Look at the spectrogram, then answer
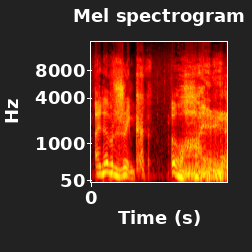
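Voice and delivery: put-on mumbled strange accent, drawn out; mumbly Dracula accent. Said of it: "weird mumbly accent".

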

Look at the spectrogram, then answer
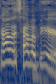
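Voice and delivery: put-on high, chirpy old lady; grandma voice. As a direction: offer it like a cheerful grandma. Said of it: "She's like".

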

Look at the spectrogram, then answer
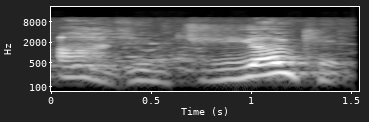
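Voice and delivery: slow, drawn-out dismay; mock-exasperated groaning words; retold disbelief. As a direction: stretch it out in weary disbelief. Retells dismay when ride halts.

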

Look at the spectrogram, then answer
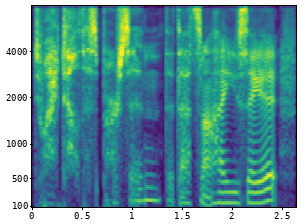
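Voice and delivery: whispered, as a nervous listener's private worry; panicked inner thought. Retold or imitated. Guest voicing a colleague's silent panic, whispered. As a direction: whisper it like a secret you daren't say aloud. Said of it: "moment of terror and panic and confusion".

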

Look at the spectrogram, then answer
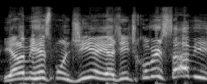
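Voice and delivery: building from a testimony into a loud, high proclamation; preaching at full force. Acted. Pastor proclaiming God's voice to the congregation, loud and high.

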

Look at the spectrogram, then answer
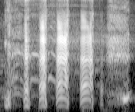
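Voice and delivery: impish acted laugh; gleeful teasing laugh; mischievous cackle. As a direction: snicker like a brat who got caught. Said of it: "I'm like".

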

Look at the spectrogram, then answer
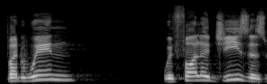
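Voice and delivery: usual speaking voice

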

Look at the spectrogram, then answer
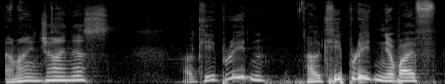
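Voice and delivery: doubtful inner voice. Retold or imitated. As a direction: shrug and keep going.

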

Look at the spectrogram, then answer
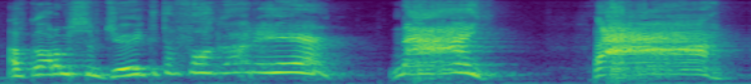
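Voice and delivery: high, loud frantic screaming, building to a wordless shriek; panicked yelling. Retold or imitated. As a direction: lose it completely, screaming at them to go. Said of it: "But what comes out is".

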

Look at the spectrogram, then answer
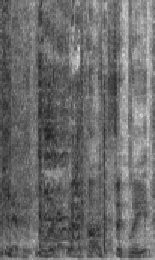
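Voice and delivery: slow, high, laughing insistence. Real, not acted. Inventor repeats the rules to mocking friends, laughing. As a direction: stretch it out through giggles. Cracking up repeating own line.

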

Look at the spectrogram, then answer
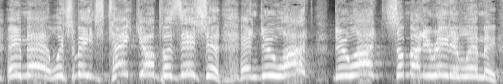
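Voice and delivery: high, driving sermon shouts; fired-up pulpit cry; full-force preaching. Real, not acted. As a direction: rouse them with rapid-fire exhortation.

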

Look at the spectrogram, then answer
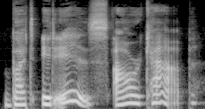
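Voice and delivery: drawn-out, lifted insistence; persisting. A narrator's reading. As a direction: persist gently, stretching the words. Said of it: "persisted Mary".

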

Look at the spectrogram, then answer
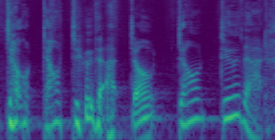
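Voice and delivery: soft urgent whisper; whispered warning. Acted. Preacher voicing God, a whispered warning. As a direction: breathe it out as a gentle caution. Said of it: "God will whisper warnings".

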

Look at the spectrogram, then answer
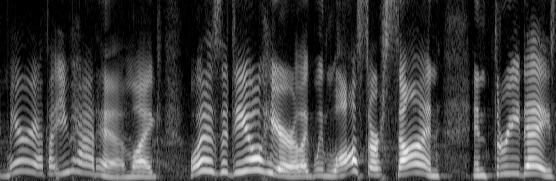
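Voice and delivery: mock frantic husband, half-hearted; exasperated Joseph. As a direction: toss the blame back at Mary, exasperated. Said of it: "Joseph's like".

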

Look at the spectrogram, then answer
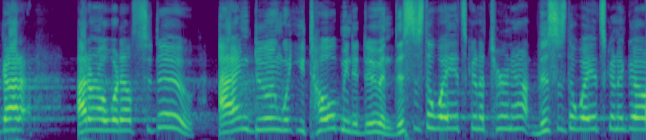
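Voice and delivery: high-pitched exasperated complaint to God; frustrated. Acted. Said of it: "He's frustrated".

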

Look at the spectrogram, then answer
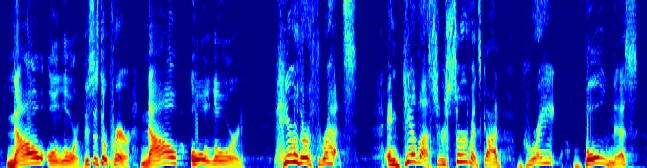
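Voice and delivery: slow, lifted prayer voice; prayerful reading. Acted. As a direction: pray it out slowly and boldly. Reading the apostles' prayer slowly.

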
